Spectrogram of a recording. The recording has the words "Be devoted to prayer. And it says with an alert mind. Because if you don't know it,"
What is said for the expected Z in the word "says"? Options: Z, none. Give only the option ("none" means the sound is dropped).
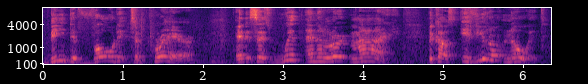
Z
